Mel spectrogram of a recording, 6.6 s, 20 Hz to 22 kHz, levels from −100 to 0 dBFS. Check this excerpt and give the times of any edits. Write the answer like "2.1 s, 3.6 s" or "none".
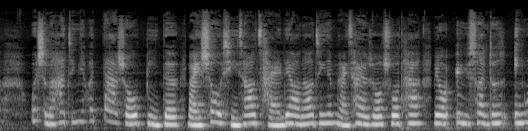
2.3 s, 5.4 s

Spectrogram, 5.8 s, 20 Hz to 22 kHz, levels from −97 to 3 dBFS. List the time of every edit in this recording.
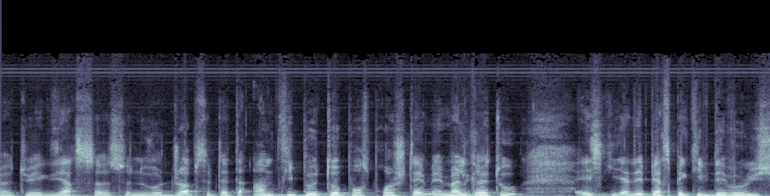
4.3 s

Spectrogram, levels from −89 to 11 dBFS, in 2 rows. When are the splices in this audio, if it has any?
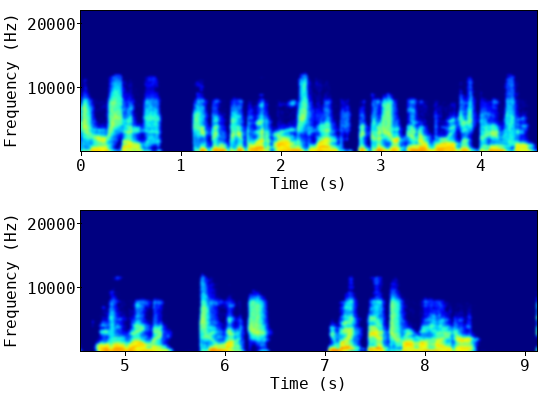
none

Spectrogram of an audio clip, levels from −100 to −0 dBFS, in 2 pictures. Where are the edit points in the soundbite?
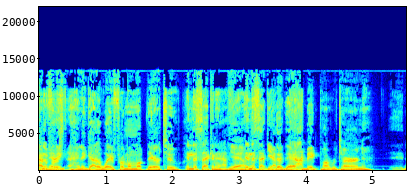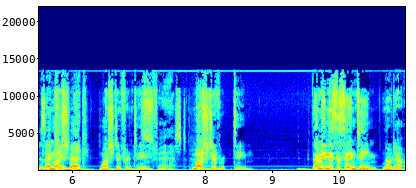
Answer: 3.4 s, 7.2 s, 10.0 s

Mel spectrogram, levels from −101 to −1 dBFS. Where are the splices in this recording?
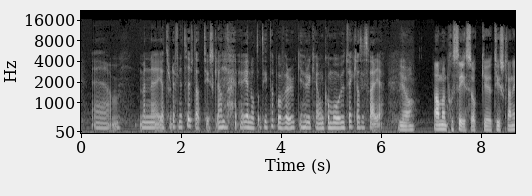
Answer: none

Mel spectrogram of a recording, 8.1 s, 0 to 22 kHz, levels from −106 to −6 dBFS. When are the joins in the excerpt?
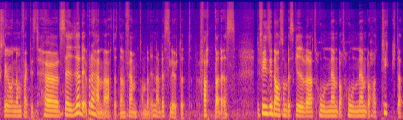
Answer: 1.2 s, 1.7 s, 3.0 s, 5.1 s, 6.8 s

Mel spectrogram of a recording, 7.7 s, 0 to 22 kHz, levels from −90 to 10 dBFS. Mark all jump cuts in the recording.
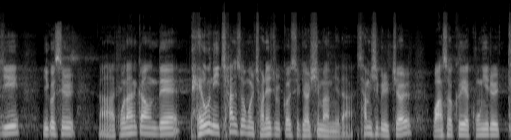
1.7 s

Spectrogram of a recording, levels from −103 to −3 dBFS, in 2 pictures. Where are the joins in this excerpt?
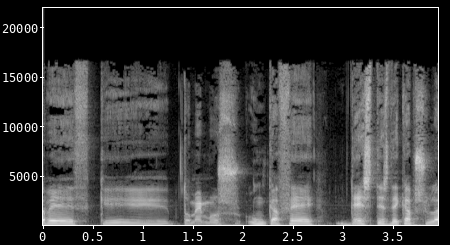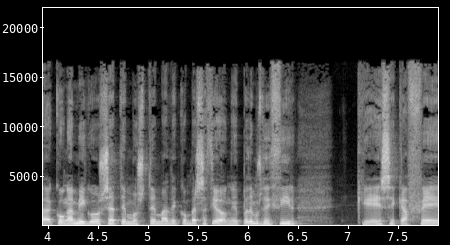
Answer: none

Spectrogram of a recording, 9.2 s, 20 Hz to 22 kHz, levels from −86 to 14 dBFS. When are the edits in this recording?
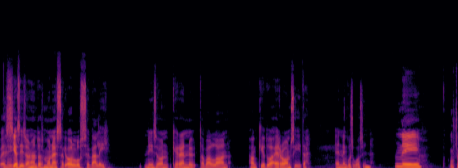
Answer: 1.3 s, 7.0 s

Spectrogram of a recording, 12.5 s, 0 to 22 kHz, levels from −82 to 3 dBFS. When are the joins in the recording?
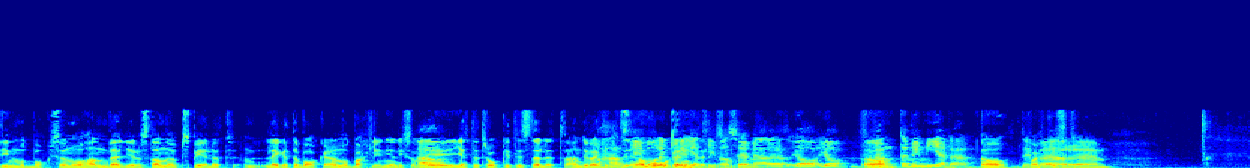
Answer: none

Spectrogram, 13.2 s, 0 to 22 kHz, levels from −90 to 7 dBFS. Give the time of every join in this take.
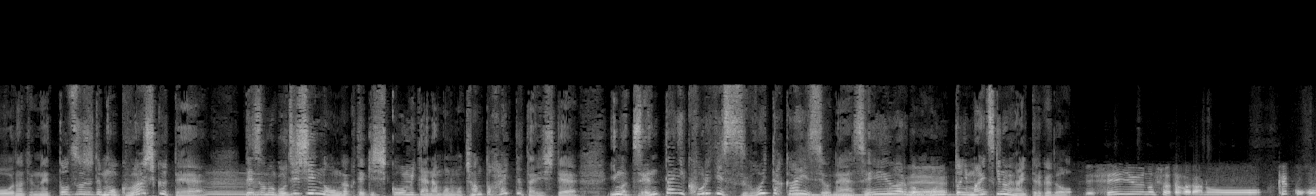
10.8 s

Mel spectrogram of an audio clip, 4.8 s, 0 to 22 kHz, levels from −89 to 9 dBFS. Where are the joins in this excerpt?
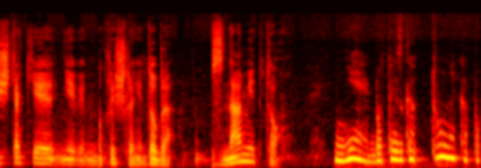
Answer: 1.0 s, 2.1 s, 2.6 s

